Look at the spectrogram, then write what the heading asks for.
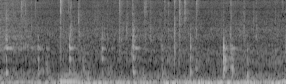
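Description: Fried rice stir-fries in a frying pan, a quiet, steady sizzle broken by many light scrapes and taps of a utensil against the pan, with no talking.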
